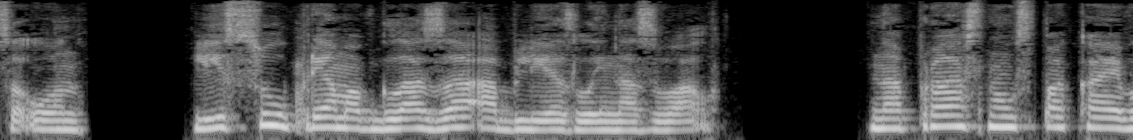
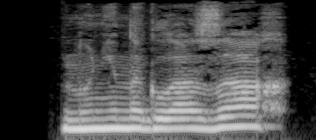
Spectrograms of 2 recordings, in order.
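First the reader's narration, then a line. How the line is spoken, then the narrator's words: Glum. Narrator (Russian): уныло произнес Хома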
